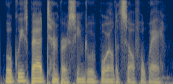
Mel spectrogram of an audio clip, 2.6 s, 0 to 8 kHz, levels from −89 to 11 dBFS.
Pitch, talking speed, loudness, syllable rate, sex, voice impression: 90 Hz, 210 wpm, -19 LUFS, 6.5 syllables/s, male, very masculine, very adult-like, middle-aged, very thick, slightly relaxed, slightly weak, slightly dark, slightly hard, slightly muffled, slightly fluent, cool, intellectual, slightly refreshing, very sincere, very calm, mature, very friendly, very reassuring, unique, slightly elegant, wild, sweet, very kind, modest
